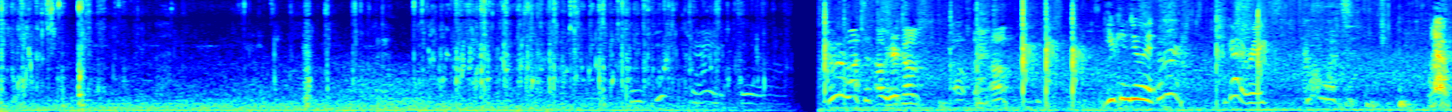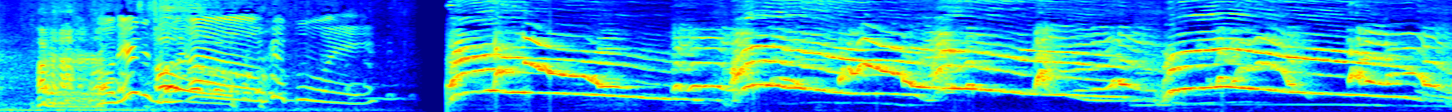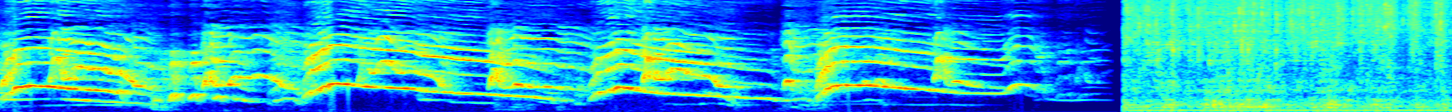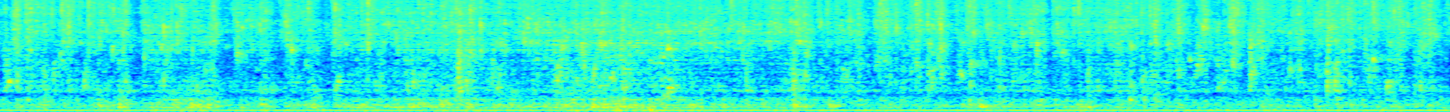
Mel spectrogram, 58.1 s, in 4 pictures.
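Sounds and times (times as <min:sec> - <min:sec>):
dog howling: 0:19.0 - 0:39.9
tap water running into bathtub: 0:40.3 - 0:58.0.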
